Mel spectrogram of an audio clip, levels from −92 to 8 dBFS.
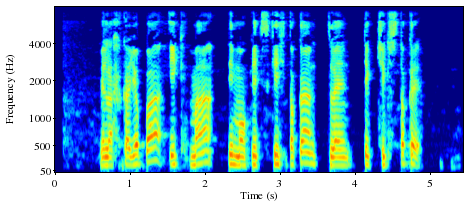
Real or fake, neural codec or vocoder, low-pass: real; none; 7.2 kHz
